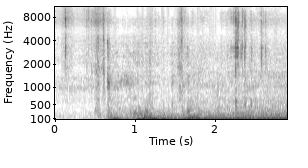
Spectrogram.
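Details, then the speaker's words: 2000 Buick Park Avenue starting in freezing cold after fitting a new ignition control module harness plug: brief crank, then it catches within half a second and settles into a steady low rumble; quick, clean normal start after the repair. "oh my gosh it it started and it started fast"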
